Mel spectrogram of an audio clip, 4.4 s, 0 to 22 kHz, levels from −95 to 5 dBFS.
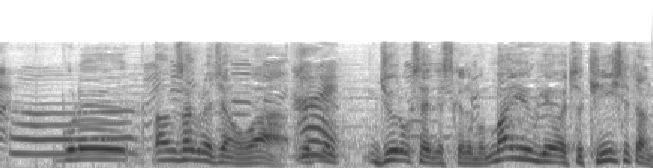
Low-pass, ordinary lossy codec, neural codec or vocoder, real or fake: none; none; none; real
